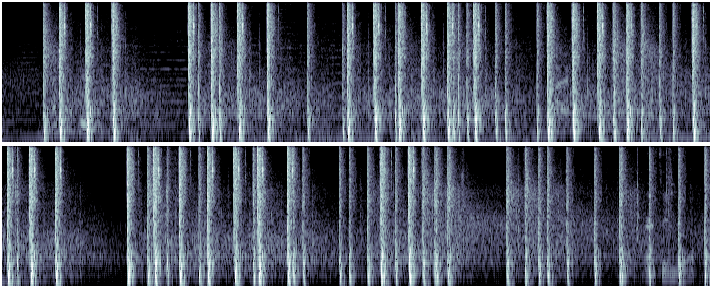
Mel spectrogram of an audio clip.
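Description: Close, loud gunfire during a team bounding training drill, sharp single shots and quick clusters of rounds cracking in uneven rhythm, with brief pauses between strings of fire.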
